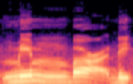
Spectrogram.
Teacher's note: Jadi digantikan si nunnya ke mim. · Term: iklab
